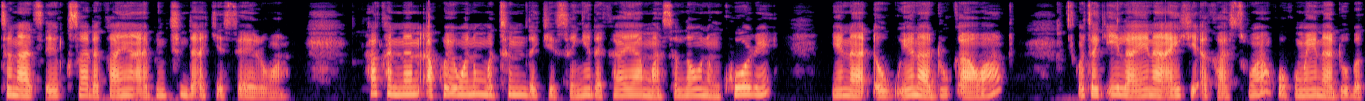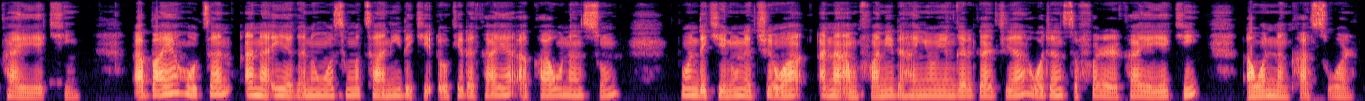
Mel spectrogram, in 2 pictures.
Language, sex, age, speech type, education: Hausa, female, 30-45, spontaneous, tertiary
